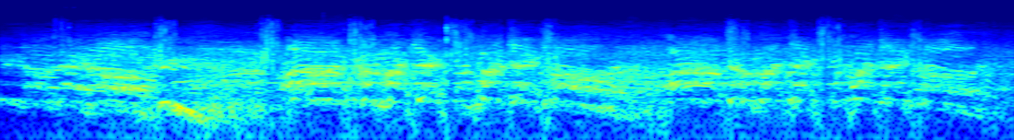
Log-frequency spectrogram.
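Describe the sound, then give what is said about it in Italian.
A Maori haka war chant performed by the New Zealand national rugby team: many male voices shout and bellow together in forceful, rhythmic bursts, loud, with sharp accented calls over a dense crowd-like roar throughout. “La famosa H degli All Blacks, la nazionale neozelandese”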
